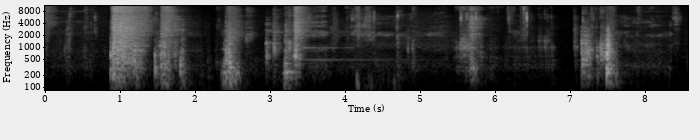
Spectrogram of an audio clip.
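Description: Car hood being unlatched and lifted open: a loud clunk and rattle about a second in, then several shorter knocks and handling noises, with a faint steady tone for a moment a little past three seconds in.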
